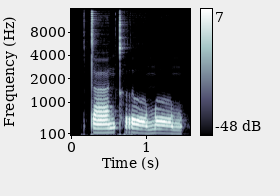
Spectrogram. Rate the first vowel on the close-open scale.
open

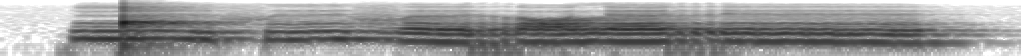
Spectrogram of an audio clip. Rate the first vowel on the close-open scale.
close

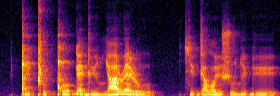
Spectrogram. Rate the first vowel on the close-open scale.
close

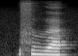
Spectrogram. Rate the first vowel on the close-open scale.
close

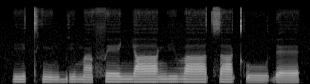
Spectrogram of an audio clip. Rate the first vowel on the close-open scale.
close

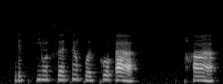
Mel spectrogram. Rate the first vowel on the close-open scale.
close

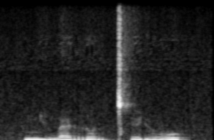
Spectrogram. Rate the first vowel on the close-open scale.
close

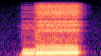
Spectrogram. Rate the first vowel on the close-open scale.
mid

